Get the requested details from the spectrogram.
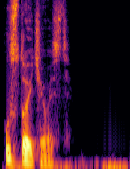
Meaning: steadiness, firmness, stability
- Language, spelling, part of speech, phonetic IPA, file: Russian, устойчивость, noun, [ʊˈstojt͡ɕɪvəsʲtʲ], Ru-устойчивость.ogg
